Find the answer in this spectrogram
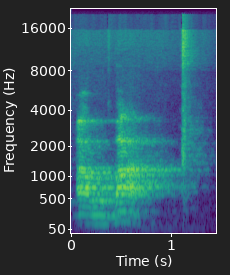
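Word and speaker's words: ארבעה: In the Hebrew, it's Arabah. Arabah.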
